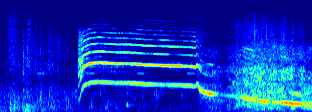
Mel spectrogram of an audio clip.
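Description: A loud, high-pitched cry swoops up about a second and a half in and is held on one note for about two and a half seconds. It then breaks into a lower tone that slides steadily down in pitch to the end.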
